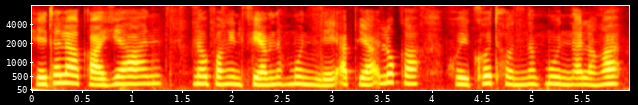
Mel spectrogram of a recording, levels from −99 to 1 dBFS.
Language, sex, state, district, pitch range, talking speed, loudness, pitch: Mizo, female, Mizoram, Aizawl, 230-260 Hz, 160 wpm, -16 LUFS, 245 Hz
